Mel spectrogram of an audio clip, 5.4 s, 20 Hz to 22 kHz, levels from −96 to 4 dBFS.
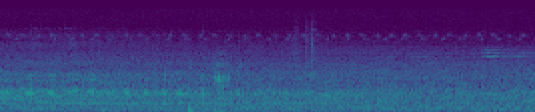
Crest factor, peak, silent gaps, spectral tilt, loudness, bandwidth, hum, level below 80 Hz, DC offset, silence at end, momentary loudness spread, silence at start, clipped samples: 18 dB; -32 dBFS; none; -5.5 dB/octave; -49 LUFS; 16 kHz; none; -66 dBFS; under 0.1%; 0 s; 4 LU; 0 s; under 0.1%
